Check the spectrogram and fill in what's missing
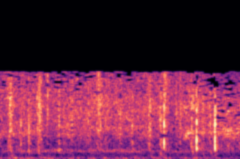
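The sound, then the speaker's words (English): Horse hooves clip-clop at a slow, uneven pace, a few hollow knocks standing out near the end over a steady hiss of background noise. “I got her horse.”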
